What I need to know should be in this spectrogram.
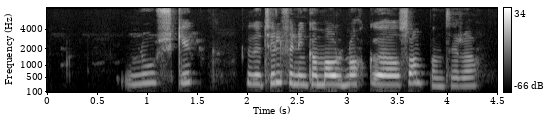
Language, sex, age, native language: Icelandic, male, 11, Icelandic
